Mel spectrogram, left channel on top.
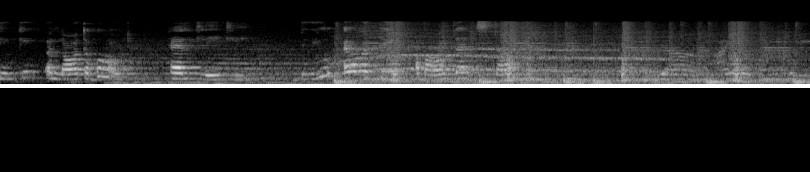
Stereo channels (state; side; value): silent; right; digital silence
